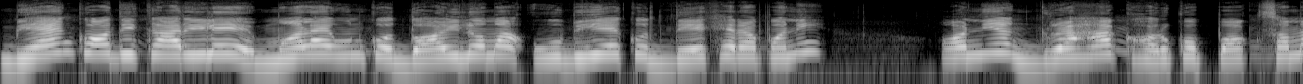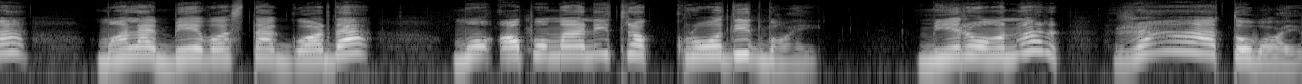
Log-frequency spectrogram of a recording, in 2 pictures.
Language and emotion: Nepali, angry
